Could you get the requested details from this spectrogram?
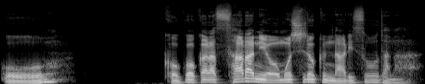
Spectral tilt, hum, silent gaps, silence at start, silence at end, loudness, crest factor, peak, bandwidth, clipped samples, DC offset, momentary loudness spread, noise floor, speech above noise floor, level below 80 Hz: -5 dB/octave; none; none; 0 s; 0.1 s; -19 LUFS; 18 dB; -2 dBFS; 18 kHz; under 0.1%; under 0.1%; 11 LU; -77 dBFS; 58 dB; -36 dBFS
